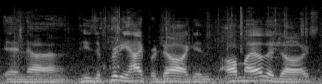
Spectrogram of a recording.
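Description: A man's voice: mid-range voice, moderate pace. Man explaining casually over background noise. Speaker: dog trainer being interviewed. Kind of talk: casual explanation in group chat.

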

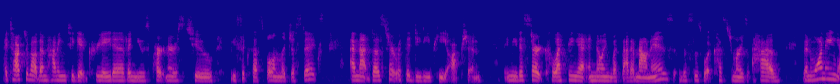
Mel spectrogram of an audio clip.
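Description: Interview guest: woman, thirties, businesslike and explanatory, gravelly edge, very little room sound. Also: medium pitch, fairly even intonation, fairly quick, fairly bright tone, no room sound, poor audio. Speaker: interview guest, logistics partnerships executive. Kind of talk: conversational interview answers. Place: indoor room, video call. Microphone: video call, close framing.

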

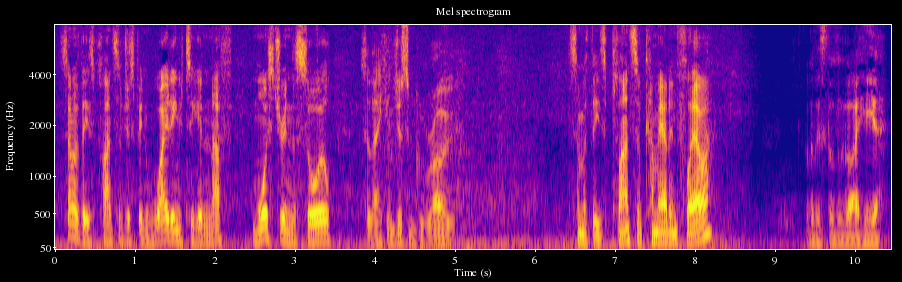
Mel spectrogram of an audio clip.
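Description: A man in his forties with an Australian accent and a husky voice, giving a simple explanatory nature talk for children outdoors. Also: fairly low pitch, normal speed, long pauses, a little hiss or hum. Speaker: pastor presenting a children's story. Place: outdoors in bushland.

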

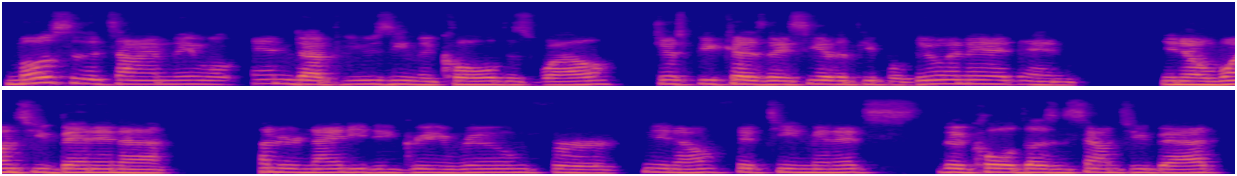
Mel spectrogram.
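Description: A man's voice: on the high side, level tone, normal speed, a little mellow, highs cut off. A man who co-owns a sauna business, explaining steadily in a casual video call. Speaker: sauna business co-owner, guest.

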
